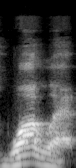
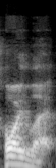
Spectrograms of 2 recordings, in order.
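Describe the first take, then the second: First: The name begins with a W sound. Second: The name begins with an H sound. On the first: The speaker calls it wrong. "we thought it was Wallet" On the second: The speaker calls it right. "It's Hoylett"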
